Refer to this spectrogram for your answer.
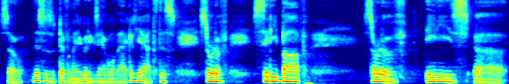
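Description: A man co-hosting a relaxed podcast conversation. He explains things in quick, chatty bursts, sprinkled with fillers. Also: mid-range voice, husky. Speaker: podcast co-host. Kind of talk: casual chat.

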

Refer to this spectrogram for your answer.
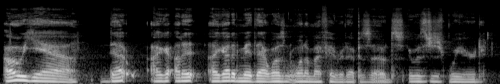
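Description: A man co-hosting a relaxed podcast conversation. He explains things in quick, chatty bursts, sprinkled with fillers. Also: medium pitch, breathy edge. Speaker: podcast co-host. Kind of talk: casual chat.

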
